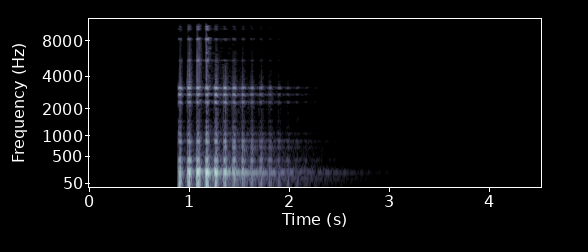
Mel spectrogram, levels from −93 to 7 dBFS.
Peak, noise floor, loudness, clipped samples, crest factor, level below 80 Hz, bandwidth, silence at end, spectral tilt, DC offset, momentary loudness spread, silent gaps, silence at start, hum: -6 dBFS; under -90 dBFS; -25 LUFS; under 0.1%; 26 dB; -42 dBFS; 11 kHz; 2.7 s; -6 dB/octave; under 0.1%; 18 LU; none; 0.9 s; none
